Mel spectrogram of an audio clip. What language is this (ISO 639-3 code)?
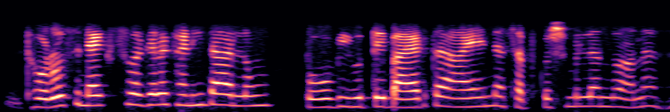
snd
